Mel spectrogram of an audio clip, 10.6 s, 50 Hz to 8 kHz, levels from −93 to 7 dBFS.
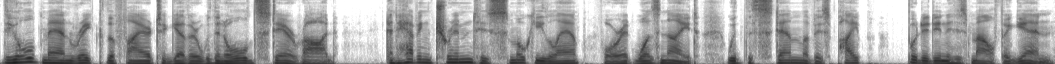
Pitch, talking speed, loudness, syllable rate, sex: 105 Hz, 195 wpm, -16 LUFS, 4.3 syllables/s, male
